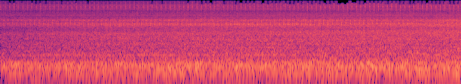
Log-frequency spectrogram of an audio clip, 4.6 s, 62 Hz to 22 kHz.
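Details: 2011 GMC Terrain, recurring P0341 cam code after new phaser solenoids and cam sensors; sputters once hot. Cold idle before a test drive to heat it: steady, even low idle, no misses, knocks or ticks; normal.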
